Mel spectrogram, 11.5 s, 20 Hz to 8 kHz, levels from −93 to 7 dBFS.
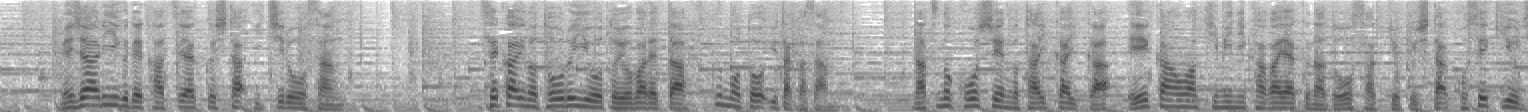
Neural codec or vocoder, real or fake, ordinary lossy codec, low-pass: none; real; none; none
